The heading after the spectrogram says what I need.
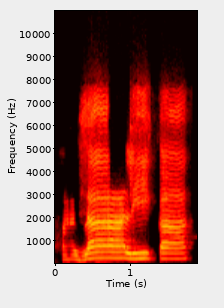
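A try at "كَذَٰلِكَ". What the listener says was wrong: Kadzalika. Kazanya masih terbaca za nih. Kaza, masih kaza. Kaza, zaza, ujung lidahnya ada di seri bagian atas. Kaza. Jangan terlalu ditekan ya. Zal itu sifatnya rogoa, lembut. Kadzalika.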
